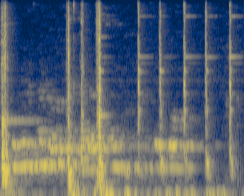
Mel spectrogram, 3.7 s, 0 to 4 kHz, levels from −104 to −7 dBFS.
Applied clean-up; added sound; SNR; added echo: classical method WPE with log-MMSE.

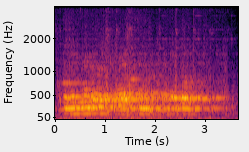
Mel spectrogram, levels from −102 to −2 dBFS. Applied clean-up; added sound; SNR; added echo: neural separator model SepFormer DNS4.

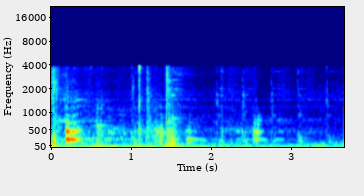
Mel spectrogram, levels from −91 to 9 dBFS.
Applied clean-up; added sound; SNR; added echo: neural mask model DeepFilterNet 3.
